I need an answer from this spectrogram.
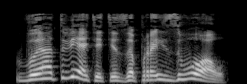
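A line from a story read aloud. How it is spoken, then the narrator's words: Nasty shrill voice. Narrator (Russian): Голос доктора был мерзким, противным и визгливым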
